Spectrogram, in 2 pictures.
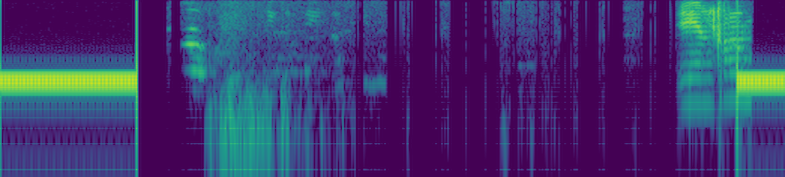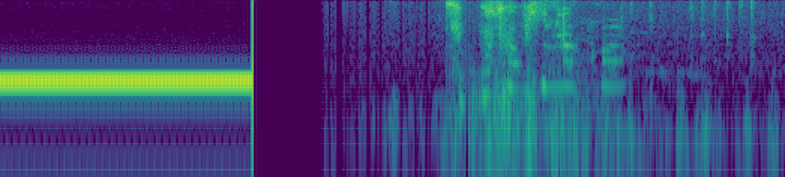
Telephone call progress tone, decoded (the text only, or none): ringback tone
